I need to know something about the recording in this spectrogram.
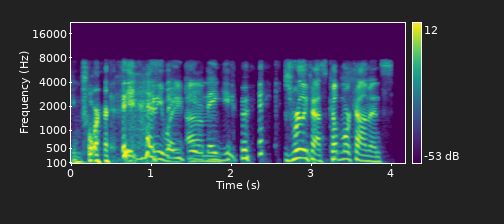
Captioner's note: laugh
